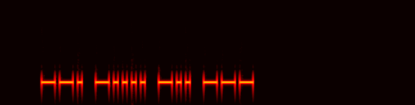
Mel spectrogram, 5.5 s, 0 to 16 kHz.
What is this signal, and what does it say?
Morse code, heard as a keyed tone, about 20 wpm, 700 Hz. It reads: G6DO
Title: DXCC-100 Call Signs - 4 Characters - Repeated 2x - 20wpm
